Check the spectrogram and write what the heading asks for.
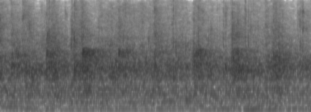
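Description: A crowd in a church applauds steadily for the people who decorated the sanctuary, a dense, even patter of many hands clapping, sustained without a break and with no voices on top.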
